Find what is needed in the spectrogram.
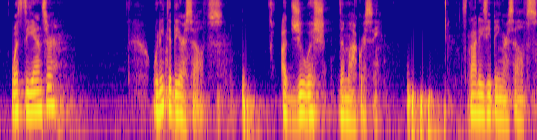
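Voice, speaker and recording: This man speaks at a moderate pace in a medium pitch, somewhat breathy, with ordinary pitch variation and long, frequent pauses. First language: Hebrew. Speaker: public intellectual and podcast co-host. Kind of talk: public talk with Q&A.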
